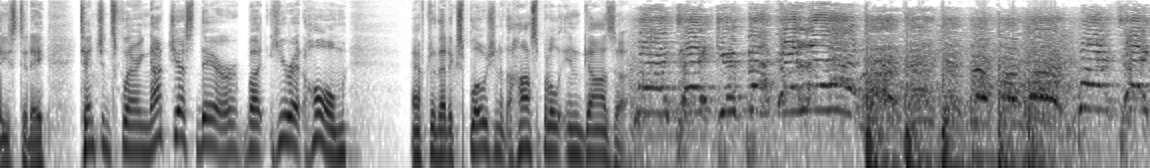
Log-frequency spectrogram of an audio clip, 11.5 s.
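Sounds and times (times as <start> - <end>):
speech: 0.0 - 9.0
protesters chanting in the street: 6.3 - 11.4.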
